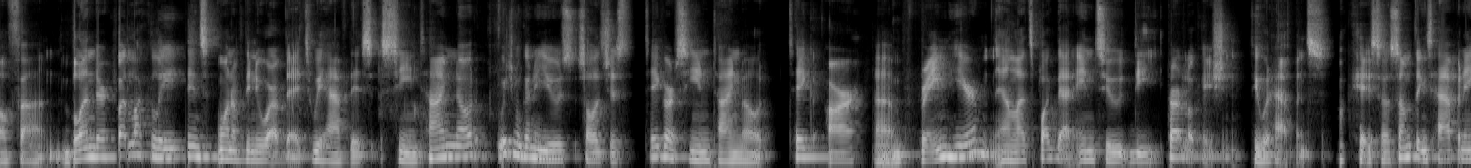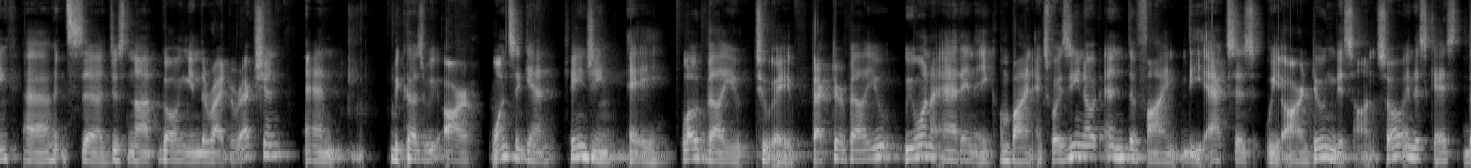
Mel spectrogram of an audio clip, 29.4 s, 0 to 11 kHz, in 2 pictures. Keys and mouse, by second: 2.3 shift+middle click, 2.8 shift+a, 7.8-8.7 drag, 9.1-11.6 drag, 12.7 space, 14.9 click, 14.9 space, 17.1 shift+a, 27.9-29.2 drag.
